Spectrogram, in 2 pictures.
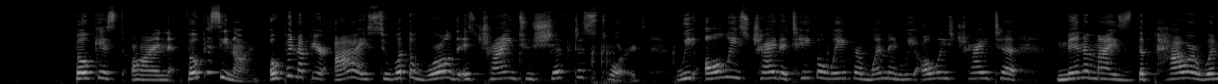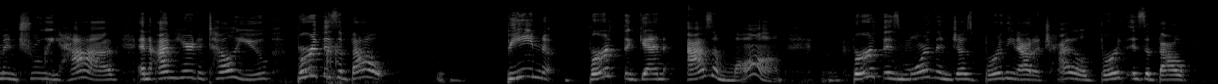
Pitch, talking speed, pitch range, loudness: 260 Hz, 155 wpm, 240-285 Hz, -38 LUFS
